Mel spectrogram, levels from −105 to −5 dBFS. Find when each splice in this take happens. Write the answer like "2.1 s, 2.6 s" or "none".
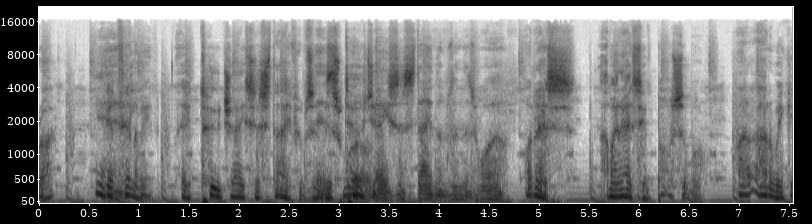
none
